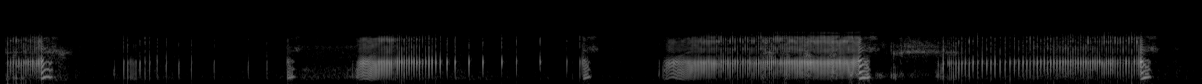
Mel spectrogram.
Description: baby boy sleeping so good he's snoring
